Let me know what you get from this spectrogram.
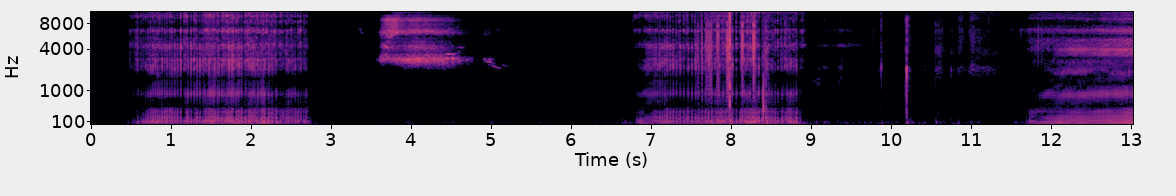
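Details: French Bulldog sleeping on a couch snores in loud, rough, low rattling bursts about two seconds long, separated by quieter breathing and a faint higher wheezy sound between them.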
